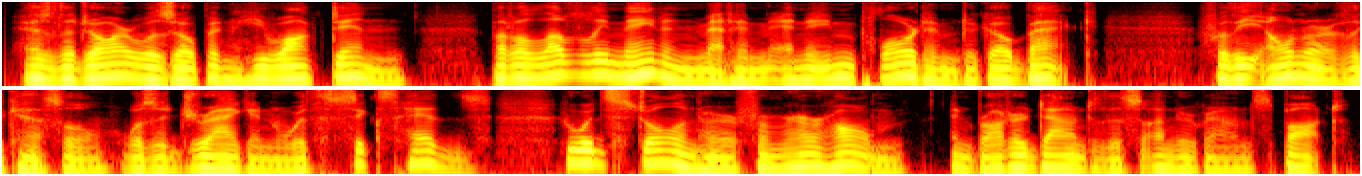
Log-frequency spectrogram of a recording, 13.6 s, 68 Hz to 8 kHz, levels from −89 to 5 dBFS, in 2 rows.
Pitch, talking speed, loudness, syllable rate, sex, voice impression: 95 Hz, 210 wpm, -19 LUFS, 5.0 syllables/s, male, masculine, very adult-like, slightly thick, cool, slightly sincere, slightly calm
